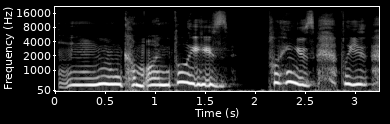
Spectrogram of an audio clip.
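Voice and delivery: high, loud, slow pleading; loud desperate begging. Acted. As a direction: beg with everything you have. Begging not to be searched.

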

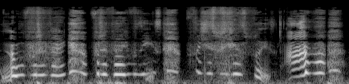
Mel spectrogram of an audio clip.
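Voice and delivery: high, crying pleas; desperate tearful begging. Acted. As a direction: beg frantically through tears.

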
